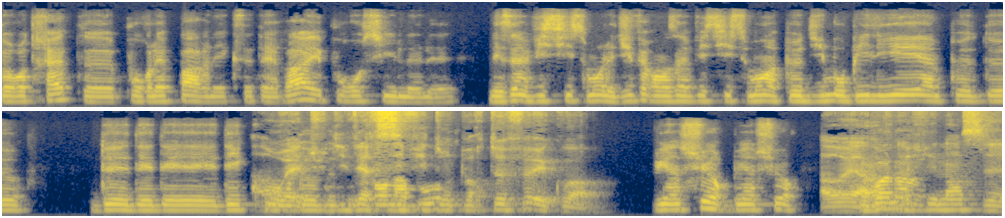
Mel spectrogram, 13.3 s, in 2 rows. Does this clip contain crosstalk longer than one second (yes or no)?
yes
